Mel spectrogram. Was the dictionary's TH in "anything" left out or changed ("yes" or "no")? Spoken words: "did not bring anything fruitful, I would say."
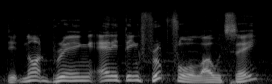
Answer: yes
